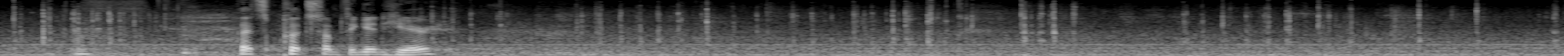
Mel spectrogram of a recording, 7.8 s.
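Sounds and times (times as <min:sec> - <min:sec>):
code being typed on a computer keyboard: 0:00.0 - 0:00.7, 0:02.4 - 0:07.8
speech: 0:00.4 - 0:00.6, 0:01.2 - 0:02.4.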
